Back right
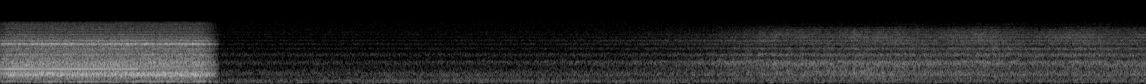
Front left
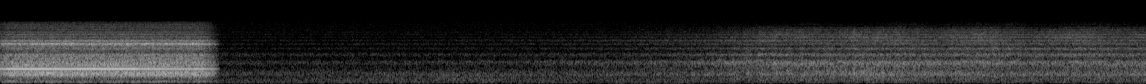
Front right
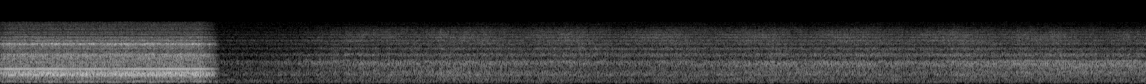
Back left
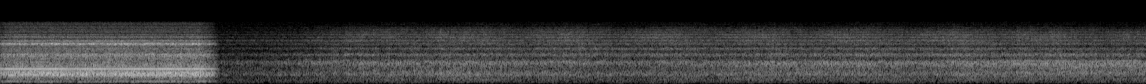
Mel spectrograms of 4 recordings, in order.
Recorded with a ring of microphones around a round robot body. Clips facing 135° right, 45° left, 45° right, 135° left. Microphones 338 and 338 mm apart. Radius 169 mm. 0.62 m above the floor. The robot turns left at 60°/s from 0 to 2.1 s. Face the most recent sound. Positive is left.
No sound to turn to.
